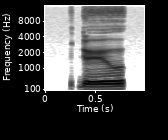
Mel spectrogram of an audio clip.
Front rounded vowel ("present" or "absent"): present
